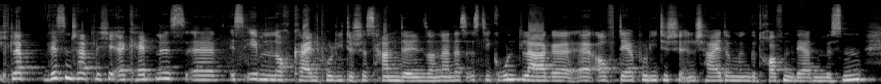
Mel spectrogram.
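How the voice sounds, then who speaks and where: This woman talks at a moderate pace with a medium pitch, ordinary pitch variation and hardly any pauses. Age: 30s. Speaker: member of parliament. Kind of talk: casual chat. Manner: halting.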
